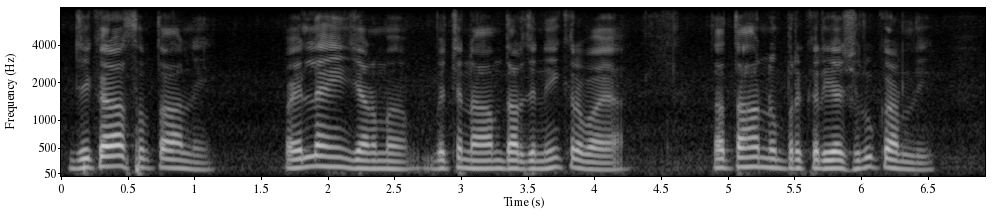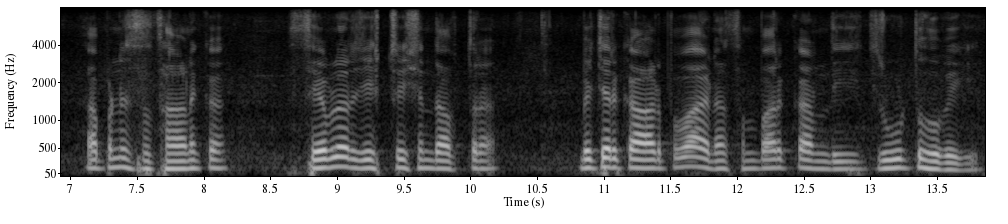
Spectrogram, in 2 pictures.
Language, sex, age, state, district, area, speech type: Punjabi, male, 30-45, Punjab, Barnala, urban, spontaneous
